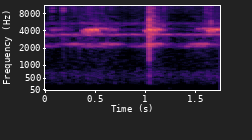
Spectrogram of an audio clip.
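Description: Crickets chirp steadily in a continuous high-pitched trill, with a brief sharper click near the middle, no voices present, giving the sense of a quiet night outdoors.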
